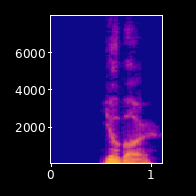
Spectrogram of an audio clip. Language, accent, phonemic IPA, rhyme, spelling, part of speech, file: English, Australia, /ˈjɒbəʊ/, -ɒbəʊ, yobbo, noun, En-au-yobbo.ogg
- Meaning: A yob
